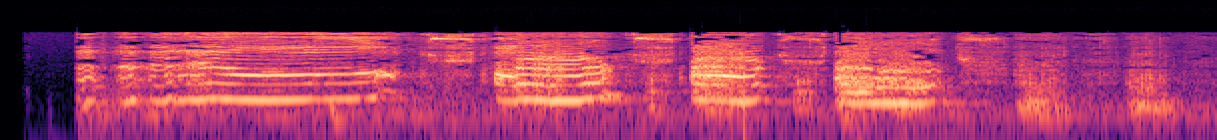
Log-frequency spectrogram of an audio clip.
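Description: A donkey brays loudly, a long harsh note followed by rhythmic alternating hee-haw blasts.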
